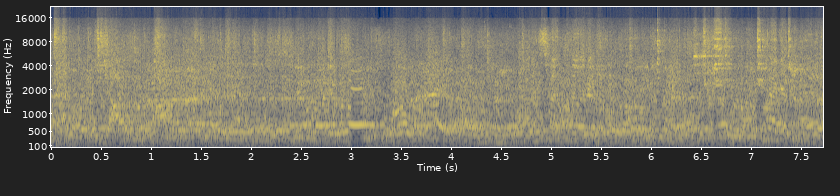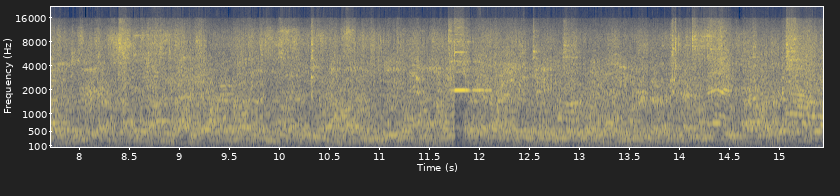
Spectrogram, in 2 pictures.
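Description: A crowd of young people chatters nearby.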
